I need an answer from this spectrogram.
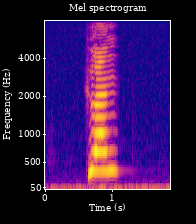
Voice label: "yuan", pinyin; pinyin2; pinyinji

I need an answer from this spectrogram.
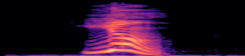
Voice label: "yìng", pinyin; pinyin2; pinyinji

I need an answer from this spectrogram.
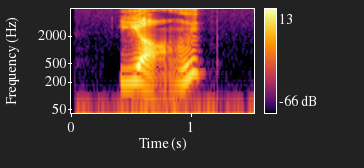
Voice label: "yǐng", pinyin; pinyin2; pinyinji

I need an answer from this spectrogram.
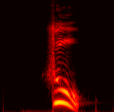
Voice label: "rù", pinyin; pinyin2; pinyinji

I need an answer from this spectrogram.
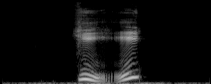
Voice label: "yǐ", pinyin; pinyin2; pinyinji

